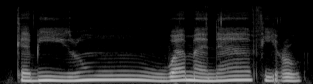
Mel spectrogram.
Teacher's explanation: یہ ہے ادغام غنہ کے ساتھ، تو واو سے مرج کرنا ہے تنوین کو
